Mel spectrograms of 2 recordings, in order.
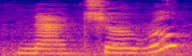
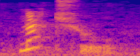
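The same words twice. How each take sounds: First: Every syllable is pronounced in full. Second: The middle vowel and r sound are dropped. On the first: "in careful speech" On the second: "with the schwa and r sound omitted"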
